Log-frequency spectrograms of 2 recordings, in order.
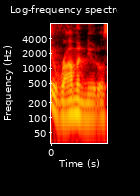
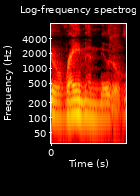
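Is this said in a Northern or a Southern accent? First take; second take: Northern; Southern. First: It is said in a Northern Midwest accent. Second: It is said in a Southern accent. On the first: "they don't say ramen noodles" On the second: "They say Ramen noodles"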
